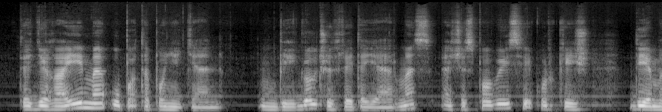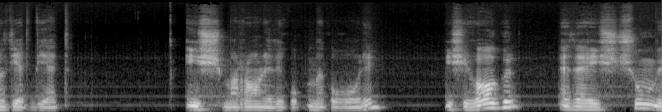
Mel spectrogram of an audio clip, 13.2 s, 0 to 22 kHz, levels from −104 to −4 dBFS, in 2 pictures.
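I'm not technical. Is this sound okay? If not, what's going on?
Yes, nothing wrong turns up anywhere in this speech recording, so there's nothing to fix.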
